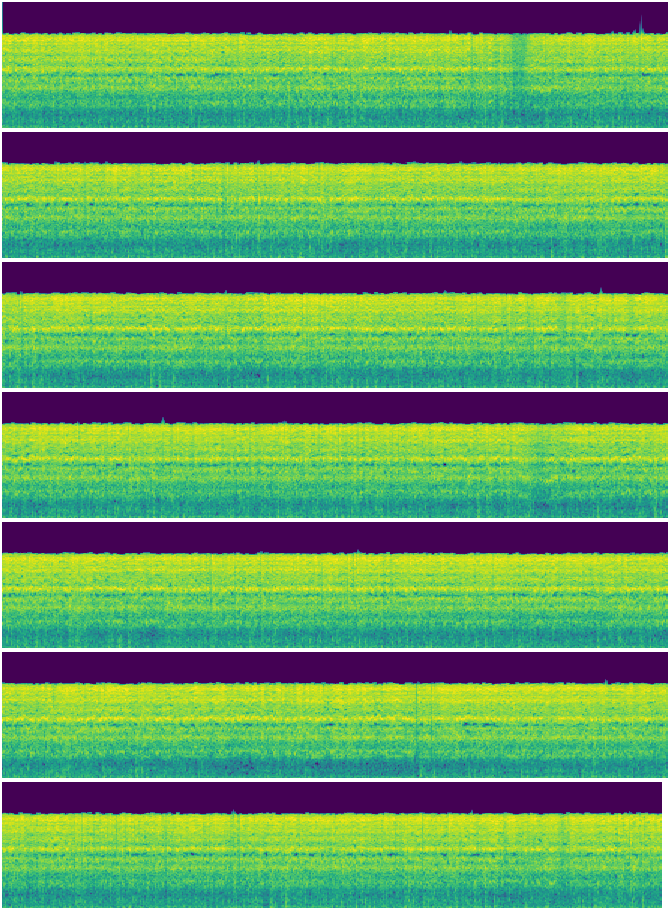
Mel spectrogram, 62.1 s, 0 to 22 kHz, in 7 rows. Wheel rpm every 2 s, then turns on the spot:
220, 210, 210, 150, 220, 230, 230, 220, 210, 220, 210, 220, 220, 220, 220, 230, 210, 190, 220, 220, 220, 220, 220, 220, 210, 210, 210, 220, 220, 230, 230.
none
